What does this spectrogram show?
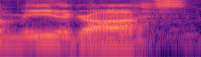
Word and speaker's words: Metagross: Same as you pronounce Facebook's new name, Meta. Meta Gross. It's not gross though. It's Meta Gross.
